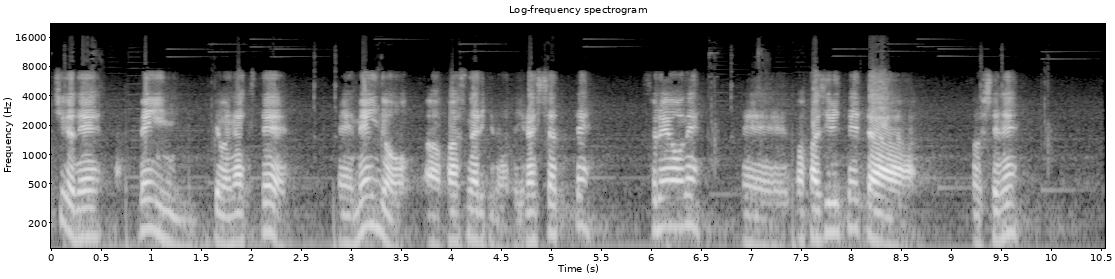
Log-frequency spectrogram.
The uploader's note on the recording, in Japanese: 今日は車の中から！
